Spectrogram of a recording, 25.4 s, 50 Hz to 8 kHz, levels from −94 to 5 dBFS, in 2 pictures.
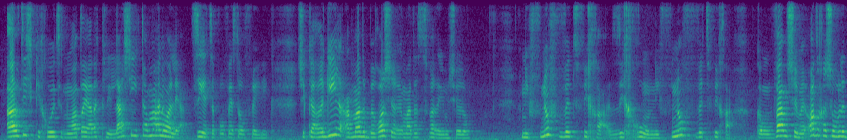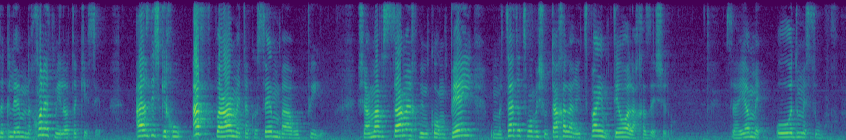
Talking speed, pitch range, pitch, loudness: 135 wpm, 220-290 Hz, 255 Hz, -22 LUFS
